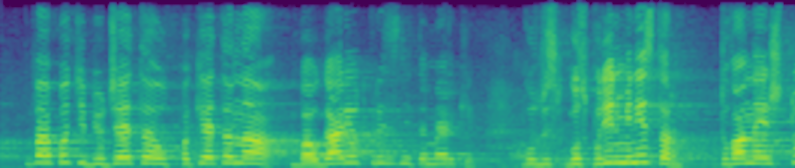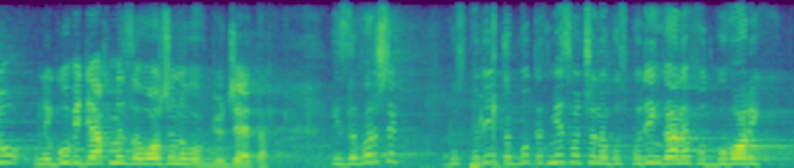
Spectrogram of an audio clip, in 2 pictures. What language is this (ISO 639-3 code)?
bul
